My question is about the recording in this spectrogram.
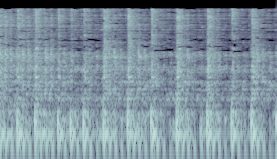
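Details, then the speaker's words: Vespa two-stroke engine running on a stand after an engine rebuild with a mixed Strada/Sprint gearbox. Quick, regular pop with a rattly edge from the undamped stand, otherwise even. The owner judges the engine smooth and healthy. "nah seperti itu suaranya untuk suaranya sih halusnya enggak ada Ashar Bagaimana ya layaknya motor habis di belah mesin dalemanya digantiin menurut saya sih halus"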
